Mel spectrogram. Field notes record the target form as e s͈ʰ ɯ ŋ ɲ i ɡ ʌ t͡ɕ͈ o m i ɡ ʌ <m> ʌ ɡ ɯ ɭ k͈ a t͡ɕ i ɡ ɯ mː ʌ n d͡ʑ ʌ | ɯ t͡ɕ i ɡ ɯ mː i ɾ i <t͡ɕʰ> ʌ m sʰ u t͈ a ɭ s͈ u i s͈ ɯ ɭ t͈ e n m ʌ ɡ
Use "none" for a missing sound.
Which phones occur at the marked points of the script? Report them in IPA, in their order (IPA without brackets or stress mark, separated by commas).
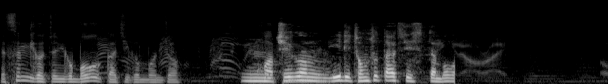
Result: m, t͡ɕ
